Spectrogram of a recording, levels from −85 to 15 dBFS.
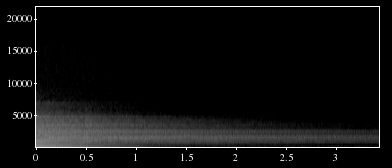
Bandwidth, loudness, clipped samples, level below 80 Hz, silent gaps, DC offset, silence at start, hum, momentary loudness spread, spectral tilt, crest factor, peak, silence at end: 19.5 kHz; -41 LUFS; under 0.1%; -80 dBFS; none; under 0.1%; 0 s; none; 22 LU; -4.5 dB/octave; 20 dB; -22 dBFS; 0 s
